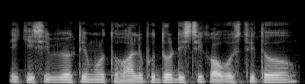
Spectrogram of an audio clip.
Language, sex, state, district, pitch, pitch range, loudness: Bengali, male, West Bengal, Alipurduar, 115 Hz, 110-115 Hz, -18 LUFS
